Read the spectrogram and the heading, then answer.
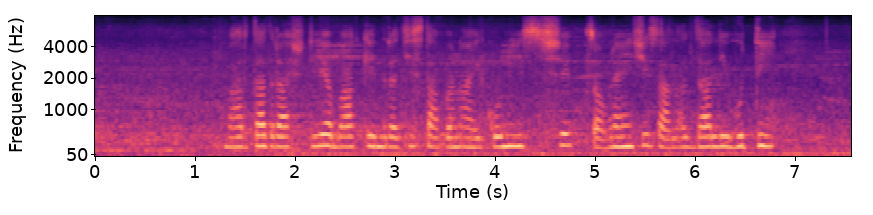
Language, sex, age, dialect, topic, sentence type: Marathi, female, 18-24, Southern Konkan, agriculture, statement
